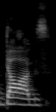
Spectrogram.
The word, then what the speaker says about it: dogs: So we say dogs. You might not hear it, but there's a little bit of a Z sound at the end of that.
